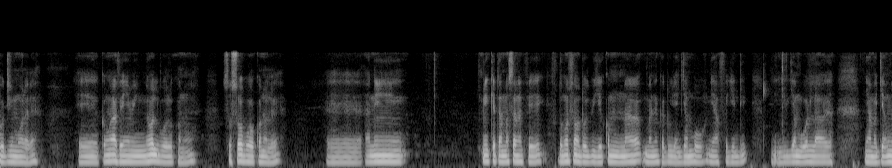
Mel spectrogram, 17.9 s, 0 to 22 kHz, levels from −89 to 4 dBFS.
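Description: A speech recording with heavy coding damage throughout. Nothing is heard above about 6.9 kHz, so it sounds dull. A rough, fluttering noise hangs around tonal parts. The likely cause is Dolby Digital compression at a low bitrate, which fits about 48 kbps.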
